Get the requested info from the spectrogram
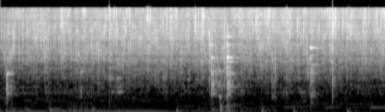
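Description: Chopped onions and green chillies sizzling in hot oil in a non-stick kadai as they are stirred with a wooden spatula, with a few sharp clinks: one at the start, two about three seconds in, one near the end.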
